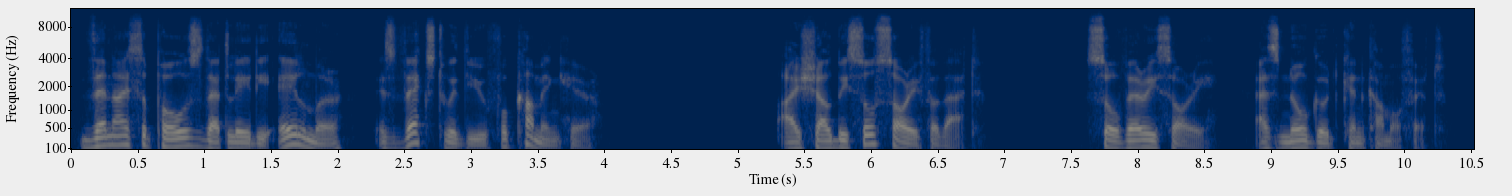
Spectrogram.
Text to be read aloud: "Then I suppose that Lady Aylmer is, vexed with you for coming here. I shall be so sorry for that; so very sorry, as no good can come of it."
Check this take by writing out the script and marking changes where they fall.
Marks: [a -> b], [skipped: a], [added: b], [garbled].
"Then I suppose that Lady Aylmer is, vexed with you for coming here. I shall be so sorry for that; so very sorry, as no good can come of it."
